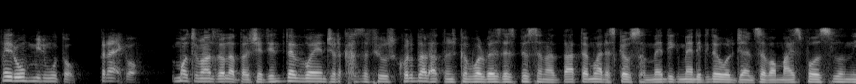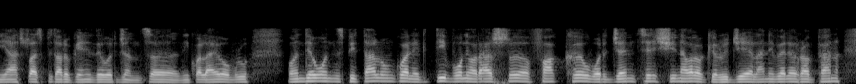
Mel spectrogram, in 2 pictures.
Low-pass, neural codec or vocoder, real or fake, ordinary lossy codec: 5.4 kHz; codec, 16 kHz in and 24 kHz out, 0.6 kbps, FocalCodec, streaming, 4096 codes; fake; none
